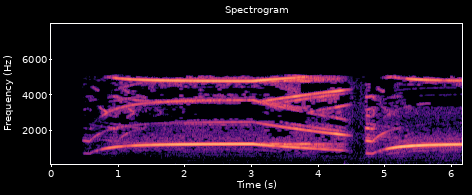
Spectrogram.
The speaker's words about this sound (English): Okay. Do them all. Here we go. This is siren one.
